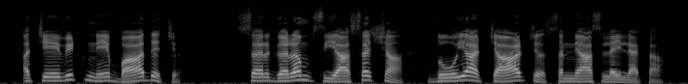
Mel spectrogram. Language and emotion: Dogri, neutral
